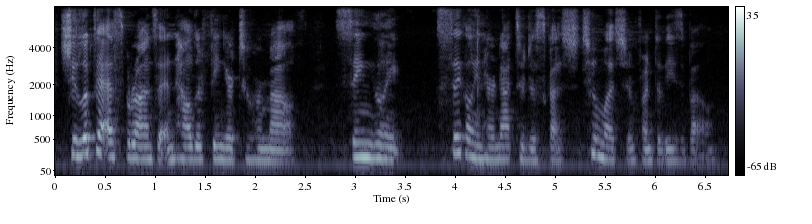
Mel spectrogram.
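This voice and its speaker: A woman reads a children's book aloud as a storyteller. Her voice sits at a medium pitch, and there is clear noise in the recording. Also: a little fast, rough recording.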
